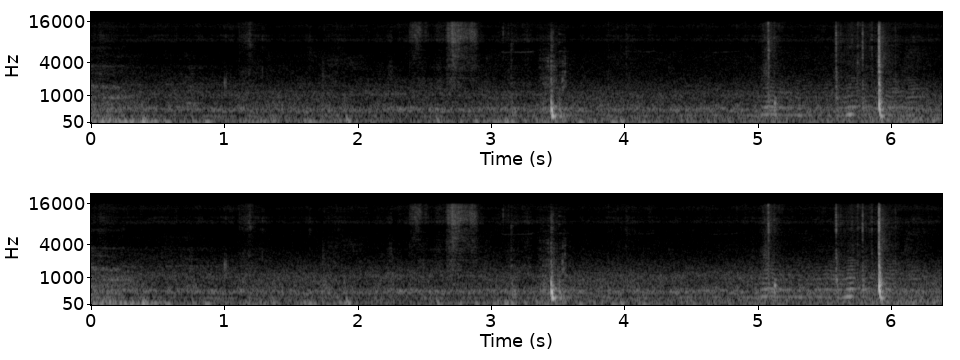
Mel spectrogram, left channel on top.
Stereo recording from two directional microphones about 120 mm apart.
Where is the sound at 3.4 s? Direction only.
55° right (ahead or behind).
